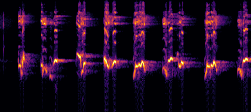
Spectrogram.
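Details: Yellow-vented Bulbul, kept caged and set outside at first light, sings rapid, warbling double notes about three times a second in a continuous bubbly stream.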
